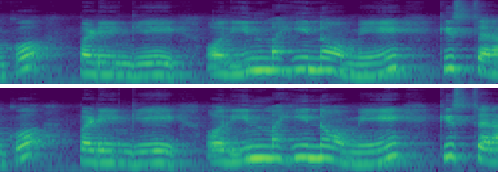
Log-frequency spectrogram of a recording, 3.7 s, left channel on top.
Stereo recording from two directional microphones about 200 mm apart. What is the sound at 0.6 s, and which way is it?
A woman's voice, 25° right (ahead or behind).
